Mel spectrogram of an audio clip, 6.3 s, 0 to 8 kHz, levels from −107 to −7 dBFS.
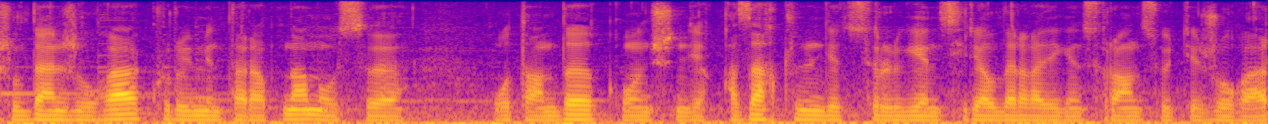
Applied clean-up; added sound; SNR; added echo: none; none; none; none.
